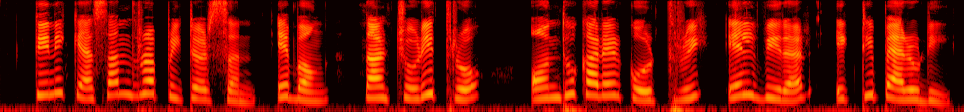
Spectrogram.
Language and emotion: Bengali, neutral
